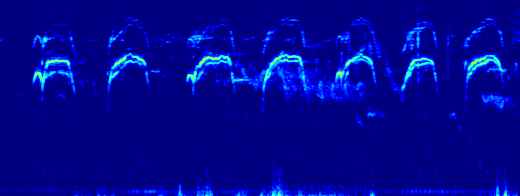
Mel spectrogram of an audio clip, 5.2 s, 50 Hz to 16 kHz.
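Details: At a golden eagle nest in Romania's Bucovina Carpathians, 18 May 2024, afternoon: piercing arched whistled notes, about seven in five seconds, with faint low rustles below.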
